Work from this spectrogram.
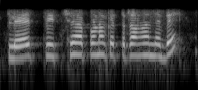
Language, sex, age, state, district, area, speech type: Odia, female, 18-30, Odisha, Kendujhar, urban, conversation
